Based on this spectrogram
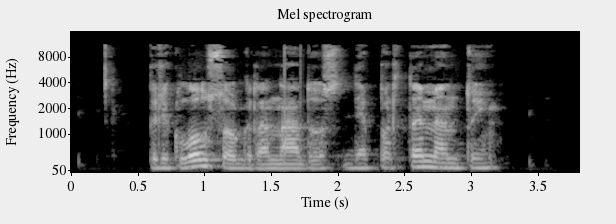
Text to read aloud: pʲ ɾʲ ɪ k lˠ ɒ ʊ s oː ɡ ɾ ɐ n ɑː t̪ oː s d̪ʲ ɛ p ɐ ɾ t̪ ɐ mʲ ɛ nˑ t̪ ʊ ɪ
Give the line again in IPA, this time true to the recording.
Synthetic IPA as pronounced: pʲ ɾʲ ɪ k lˠ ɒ ʊ s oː ɡ ɾ ɐ n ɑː d̪ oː s d̪ʲ ɛ p ɐ ɾ t̪ ɐ mʲ ɛ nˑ t̪ ʊ ɪ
